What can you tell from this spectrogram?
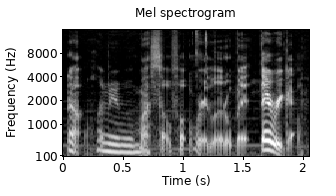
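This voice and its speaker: A woman hosts a gaming video, reacting aloud with casual, playful, expressive let's play commentary. Her voice is medium-pitched and her pace racing, with faint music in the background.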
